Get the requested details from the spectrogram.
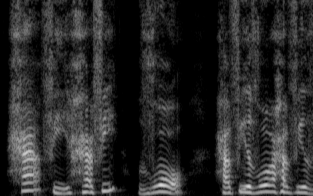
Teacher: دانتوں سے زبان باہر آنی چاہیے، اور اس میں بھی زبان دانتوں سے باہر ہی رہے گی.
